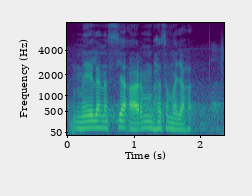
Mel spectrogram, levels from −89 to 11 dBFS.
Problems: none marked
